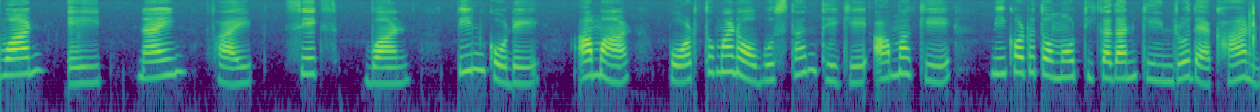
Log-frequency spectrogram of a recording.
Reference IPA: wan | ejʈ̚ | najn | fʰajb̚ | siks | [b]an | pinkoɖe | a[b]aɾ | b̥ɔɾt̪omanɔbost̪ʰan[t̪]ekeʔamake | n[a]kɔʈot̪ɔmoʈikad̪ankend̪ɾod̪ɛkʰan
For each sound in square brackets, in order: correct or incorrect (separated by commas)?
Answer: incorrect, incorrect, incorrect, incorrect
